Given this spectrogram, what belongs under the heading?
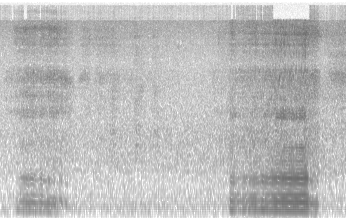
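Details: Two loud, low buzzing snores separated by a pause, the second longer and stronger; snoring.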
